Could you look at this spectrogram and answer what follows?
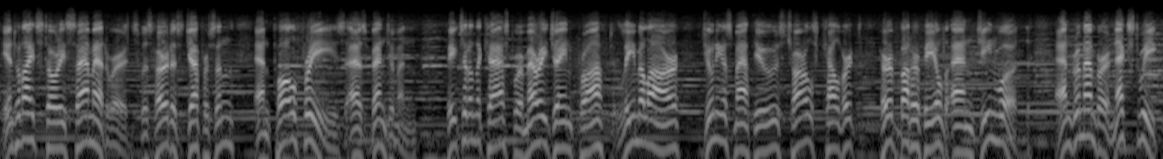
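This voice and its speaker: A male 1950s radio announcer with an animated, varied delivery. He reads scripted copy over clear music. The vintage broadcast sounds dull. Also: on the high side, a little slow.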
